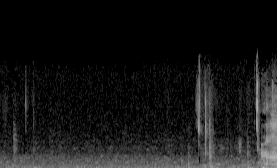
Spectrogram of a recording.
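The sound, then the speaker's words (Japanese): Green coffee beans click and rattle as they are hand-picked and sorted: scattered light taps at first, then a cluster of clicks and a louder rustling shuffle at the end, with no talking. “えハンドピッキングを始めていこうと思います。”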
